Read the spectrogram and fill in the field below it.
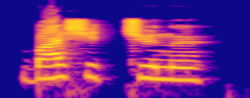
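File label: "баситчыны" Komi, female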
